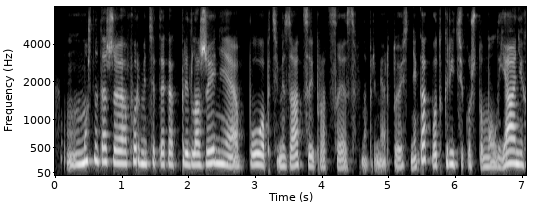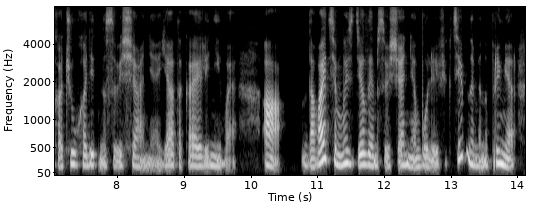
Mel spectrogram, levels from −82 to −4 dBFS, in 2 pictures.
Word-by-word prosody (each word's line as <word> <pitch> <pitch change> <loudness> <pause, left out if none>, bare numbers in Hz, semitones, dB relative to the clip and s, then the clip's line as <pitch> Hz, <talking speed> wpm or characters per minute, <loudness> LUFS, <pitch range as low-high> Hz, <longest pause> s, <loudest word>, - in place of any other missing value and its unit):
Можно 240 +7 +3
даже 245 -3 +3
оформить 215 0 +1
это 210 -2 -2
как 200 0 -3
предложение 195 0 +3
по 195 0 +4
оптимизации 170 - -2
процессов, - - -7
например. - - -8
То - - -6
есть 155 +4 -6
не 145 +4 -3
как 280 +1 0
вот 185 - -2
критику, 205 -2 -2
что, - - -6
мол: 165 - -3
"Я 200 +8 +5
не 205 -2 +4
хочу 175 +5 -2
ходить 185 0 -2
на - - -3
совещания, - - -5
я 95 +1 -2
такая 170 - -2
ленивая". 185 +5 -4 0.4
А: - - +3 0.3
"Давайте 230 - +3
мы 200 +4 +4
сделаем 195 -4 +1
совещания 175 -1 -2
более 160 +2 -2
эффективными, 230 - -3
например, 205 -6 +2
195 Hz, 150 wpm, -21 LUFS, 180-220 Hz, 0.4 s, Я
